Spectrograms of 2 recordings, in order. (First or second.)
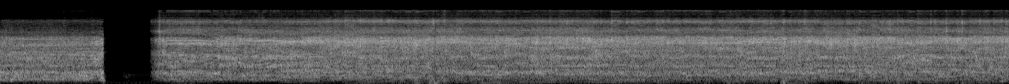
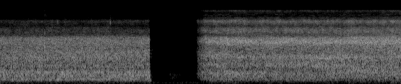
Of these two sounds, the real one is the second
